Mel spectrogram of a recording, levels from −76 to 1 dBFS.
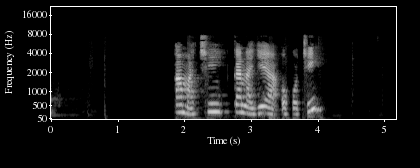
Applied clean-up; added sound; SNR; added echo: neural mask model RNNoise.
